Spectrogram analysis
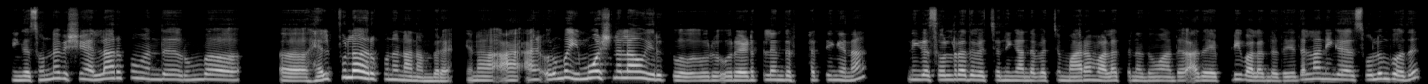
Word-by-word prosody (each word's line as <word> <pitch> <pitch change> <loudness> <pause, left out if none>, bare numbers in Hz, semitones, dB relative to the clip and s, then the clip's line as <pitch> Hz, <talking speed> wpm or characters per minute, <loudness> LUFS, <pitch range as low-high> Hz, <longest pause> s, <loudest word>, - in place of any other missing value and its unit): நீங்க 195 0 +1
சொன்ன 240 +7 -1
விஷயம் 240 -3 0
எல்லாருக்கும் 285 +3 0
வந்து 230 -1 -3 0.2
ரொம்ப 230 +3 -3 0.8
ஆ - - +2 0.3
ஹெல்ப்ஃபுல்லா 320 - +3
இருக்குன்னு 245 -3 0
நான் 190 -2 +1
நம்புறேன். 160 0 -2 0.2
ஏனா 190 0 -1 0.2
ஆ - - +3 0.2
ஆ - - +1 0.2
ரொம்ப 280 +4 +1
எமோஷனல் 305 +2 +4
ஆவும் 295 -4 +5
இருக்கு. 215 -3 -2 0.3
ஒரு 185 0 -2
ஒரு 190 0 +1
இடத்துலருந்து 205 +1 -2 0.2
பார்த்தீங்கன்னா, 200 -1 -3 0.5
நீங்க 220 0 0
சொல்றது 215 0 +1
வைச்சு, 200 0 -3
நீங்க 190 0 -2
அந்த 185 0 -2
வைச்ச 185 +1 -5 0.2
மரம் 190 +2 +1
வளர்த்துனதும் 180 -1 -3
அது 180 +1 -4
அது 185 +1 0
எப்பிடி 210 +7 -6
வளர்ந்தது? 175 -1 -1
இதெல்லாம் 260 +5 -2
நீங்க 235 -2 -2 0.2
சொல்லும்போது. 240 0 0
210 Hz, 155 wpm, -23 LUFS, 185-245 Hz, 0.8 s, ஆவும்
